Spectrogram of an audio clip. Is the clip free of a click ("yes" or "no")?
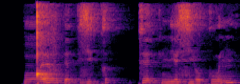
no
